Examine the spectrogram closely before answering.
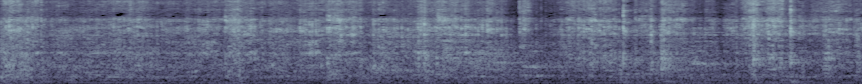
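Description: Metal spoon stirring milk and powdered sugar in a steel bowl, a soft swishing with light scrapes and taps of the spoon against the bowl now and then.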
